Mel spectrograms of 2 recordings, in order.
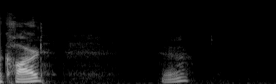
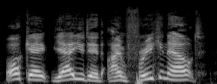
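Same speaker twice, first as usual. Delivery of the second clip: higher and louder, laughing nervously; flustered freak-out; 6 semitones higher, 5 dB louder than usual. Retold or imitated. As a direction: play yourself panicking after a crash. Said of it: "I should have just faced it and said".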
